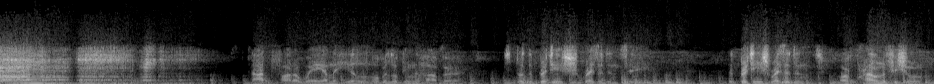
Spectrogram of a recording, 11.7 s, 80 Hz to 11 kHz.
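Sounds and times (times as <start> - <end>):
lion roaring loudly: 0.0 - 2.6
speech: 3.2 - 8.6, 9.3 - 11.6.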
